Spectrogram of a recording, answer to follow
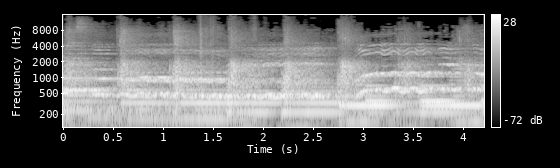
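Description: Operatic singing by a woman with vibrato, over a keyboard instrument holding sustained notes beneath her; about three seconds in her voice moves up to a long held note.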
